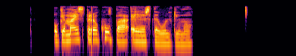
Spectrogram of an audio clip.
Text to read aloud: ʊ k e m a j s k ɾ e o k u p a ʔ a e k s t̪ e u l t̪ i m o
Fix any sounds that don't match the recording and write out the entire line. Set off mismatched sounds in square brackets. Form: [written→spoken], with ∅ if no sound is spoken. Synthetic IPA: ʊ k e m a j s [k→p] ɾ e o k u p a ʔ [a→ɛ] e [k→∅] s t̪ e u l t̪ i m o

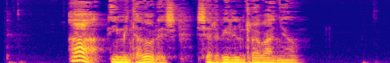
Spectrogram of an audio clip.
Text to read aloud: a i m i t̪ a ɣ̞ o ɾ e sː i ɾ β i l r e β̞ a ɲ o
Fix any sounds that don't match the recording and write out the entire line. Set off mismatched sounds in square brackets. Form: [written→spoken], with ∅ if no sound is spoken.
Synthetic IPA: a i m i t̪ a [ɣ̞→ð̞] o ɾ e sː [i→e] ɾ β i l r e β̞ a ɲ o

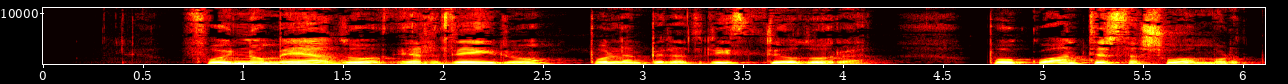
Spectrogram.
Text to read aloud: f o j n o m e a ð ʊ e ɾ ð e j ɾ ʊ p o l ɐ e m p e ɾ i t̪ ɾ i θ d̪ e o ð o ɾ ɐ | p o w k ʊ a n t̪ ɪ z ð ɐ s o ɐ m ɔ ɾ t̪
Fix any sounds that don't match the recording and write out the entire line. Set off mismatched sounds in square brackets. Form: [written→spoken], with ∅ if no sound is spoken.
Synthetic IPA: f o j n o m e a ð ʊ e ɾ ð e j ɾ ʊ p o l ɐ e m p e ɾ [i→a] t̪ ɾ i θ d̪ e o ð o ɾ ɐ | p o w k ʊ a n t̪ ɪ z ð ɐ s [o→u] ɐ m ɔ ɾ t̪

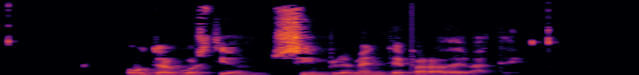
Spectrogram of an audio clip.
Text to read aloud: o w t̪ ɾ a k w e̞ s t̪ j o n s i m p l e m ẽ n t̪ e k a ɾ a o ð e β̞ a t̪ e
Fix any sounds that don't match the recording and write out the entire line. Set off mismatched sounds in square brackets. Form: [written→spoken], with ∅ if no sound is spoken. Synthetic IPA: o w t̪ ɾ a k w e̞ s t̪ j o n s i m p l e m ẽ n t̪ e [k→p] a ɾ a o ð e β̞ a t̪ e

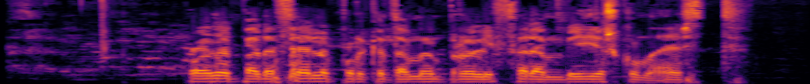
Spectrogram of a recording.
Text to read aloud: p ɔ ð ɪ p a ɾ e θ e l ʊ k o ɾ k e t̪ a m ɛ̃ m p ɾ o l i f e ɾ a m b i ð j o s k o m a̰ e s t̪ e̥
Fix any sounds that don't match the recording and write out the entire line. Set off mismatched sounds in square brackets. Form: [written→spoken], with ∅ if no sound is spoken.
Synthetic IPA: p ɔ ð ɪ p a ɾ e θ e l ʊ [k→p] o ɾ k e t̪ a m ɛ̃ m p ɾ o l i f e ɾ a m b i ð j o s k o m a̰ e s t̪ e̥

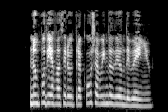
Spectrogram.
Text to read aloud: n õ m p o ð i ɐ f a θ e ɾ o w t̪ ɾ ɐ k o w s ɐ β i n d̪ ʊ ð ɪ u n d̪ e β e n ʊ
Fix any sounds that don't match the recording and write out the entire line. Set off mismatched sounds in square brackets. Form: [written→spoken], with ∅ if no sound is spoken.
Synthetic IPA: n õ m p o ð i ɐ f a θ e ɾ o w t̪ ɾ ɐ k o w s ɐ β i n d̪ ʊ ð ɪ [u→o] n d̪ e β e [n→ɲ] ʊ

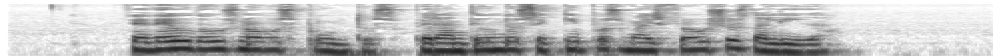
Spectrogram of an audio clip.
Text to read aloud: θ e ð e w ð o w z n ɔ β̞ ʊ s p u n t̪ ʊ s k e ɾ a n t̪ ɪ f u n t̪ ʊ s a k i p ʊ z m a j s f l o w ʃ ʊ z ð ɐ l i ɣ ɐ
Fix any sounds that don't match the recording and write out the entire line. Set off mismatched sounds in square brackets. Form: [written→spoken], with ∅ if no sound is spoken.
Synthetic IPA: θ e ð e w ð o w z n ɔ β̞ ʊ s p u n t̪ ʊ s [k→p] e ɾ a n t̪ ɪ [f→∅] u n [t̪→d̪] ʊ s [a→e] k i p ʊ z m a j s f [l→ɾ] o w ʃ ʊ z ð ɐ l i ɣ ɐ

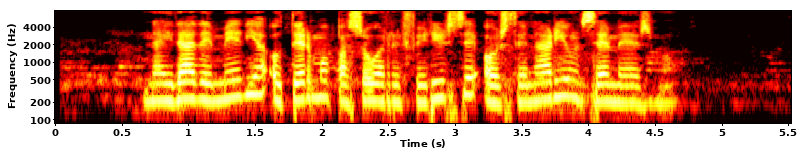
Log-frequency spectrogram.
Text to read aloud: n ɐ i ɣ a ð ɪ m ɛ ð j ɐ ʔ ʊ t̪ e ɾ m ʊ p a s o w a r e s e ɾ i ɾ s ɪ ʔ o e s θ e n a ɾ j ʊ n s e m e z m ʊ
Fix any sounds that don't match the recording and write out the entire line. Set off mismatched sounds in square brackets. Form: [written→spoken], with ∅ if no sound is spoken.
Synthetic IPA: n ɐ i [ɣ→ð] a ð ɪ m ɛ ð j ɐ ʔ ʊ t̪ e ɾ m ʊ p a s o w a r e [s→f] e ɾ i ɾ s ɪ ʔ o e s θ e n a ɾ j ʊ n s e m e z m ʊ

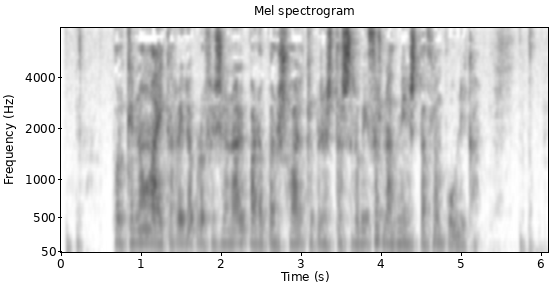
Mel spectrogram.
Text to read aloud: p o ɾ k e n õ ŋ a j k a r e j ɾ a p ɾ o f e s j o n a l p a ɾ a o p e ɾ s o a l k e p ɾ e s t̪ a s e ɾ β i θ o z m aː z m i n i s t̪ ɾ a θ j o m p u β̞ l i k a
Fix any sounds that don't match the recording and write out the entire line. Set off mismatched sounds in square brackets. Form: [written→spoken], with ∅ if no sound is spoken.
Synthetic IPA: p o ɾ k e n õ ŋ a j k a r e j ɾ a p ɾ o f e s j o n a l p a ɾ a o p e ɾ s o a l k e p ɾ e s t̪ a s e ɾ β i θ o z [m→n] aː [z→ð] m i n i s t̪ ɾ a θ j o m p u β̞ l i k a

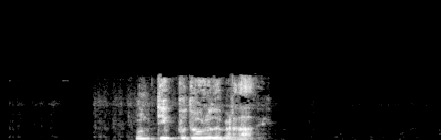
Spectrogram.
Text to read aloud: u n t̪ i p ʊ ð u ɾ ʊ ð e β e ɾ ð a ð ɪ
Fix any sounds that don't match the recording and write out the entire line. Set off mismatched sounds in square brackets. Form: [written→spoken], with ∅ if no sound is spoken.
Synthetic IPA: u n t̪ i p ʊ ð u ɾ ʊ ð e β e ɾ ð a ð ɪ

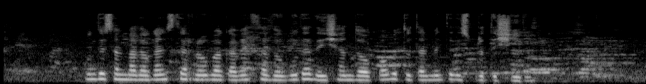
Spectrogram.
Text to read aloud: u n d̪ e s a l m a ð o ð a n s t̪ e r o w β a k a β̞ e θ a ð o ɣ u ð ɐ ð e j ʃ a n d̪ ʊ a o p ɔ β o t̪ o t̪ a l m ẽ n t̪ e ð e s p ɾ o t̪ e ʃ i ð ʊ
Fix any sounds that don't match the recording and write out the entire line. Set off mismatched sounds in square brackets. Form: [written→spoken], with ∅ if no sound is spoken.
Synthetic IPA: u n d̪ e s a l m a ð o [ð→ɣ] a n s t̪ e r o w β a k a β̞ e θ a ð o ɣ u ð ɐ ð e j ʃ a n d̪ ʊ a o p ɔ β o t̪ o t̪ a l m ẽ n t̪ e ð e s p ɾ o t̪ e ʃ i ð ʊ

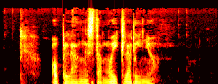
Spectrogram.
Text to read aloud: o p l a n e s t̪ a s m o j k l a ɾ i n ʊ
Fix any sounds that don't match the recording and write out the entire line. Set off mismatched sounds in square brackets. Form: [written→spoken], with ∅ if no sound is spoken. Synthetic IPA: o p l a [n→ŋ] e s t̪ a [s→∅] m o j k l a ɾ i [n→ɲ] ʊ

